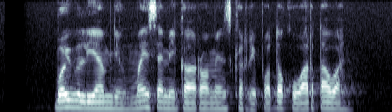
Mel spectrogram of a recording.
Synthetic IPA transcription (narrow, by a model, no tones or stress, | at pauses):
bɔjwiliamd͡ʒɨŋmaisemikalromɛnskɨrdipɔt̪ɔkəwart̪awan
